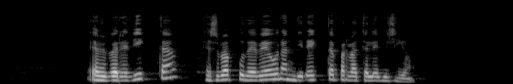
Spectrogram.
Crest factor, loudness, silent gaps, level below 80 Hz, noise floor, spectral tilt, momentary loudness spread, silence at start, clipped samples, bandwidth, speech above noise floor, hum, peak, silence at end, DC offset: 22 dB; -25 LUFS; none; -76 dBFS; -76 dBFS; -6 dB/octave; 14 LU; 0.9 s; under 0.1%; 11.5 kHz; 52 dB; none; -6 dBFS; 1 s; under 0.1%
